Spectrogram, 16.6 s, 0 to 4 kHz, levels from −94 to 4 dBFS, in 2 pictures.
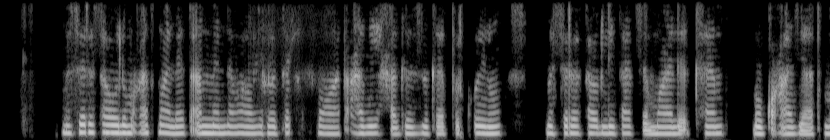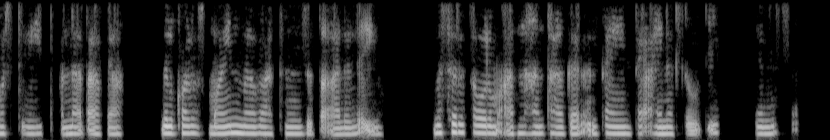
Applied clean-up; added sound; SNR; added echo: neural mask model Resemble Enhance denoiser.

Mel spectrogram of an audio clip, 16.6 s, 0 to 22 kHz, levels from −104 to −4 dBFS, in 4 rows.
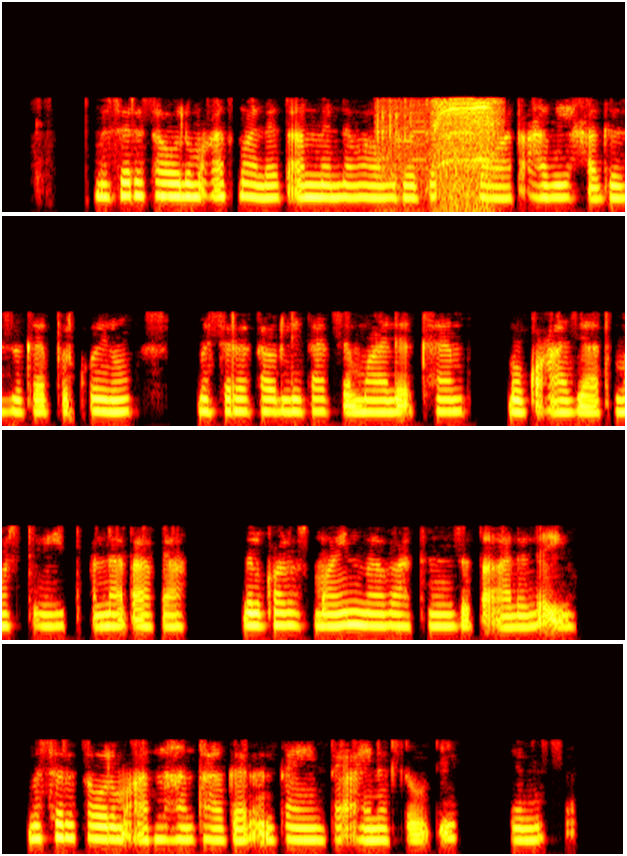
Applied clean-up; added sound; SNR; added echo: none; Camera; 0 dB; none.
